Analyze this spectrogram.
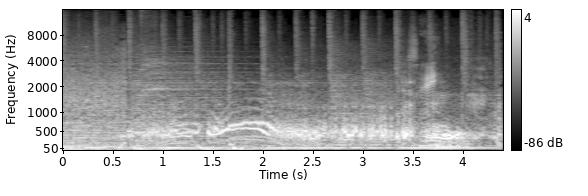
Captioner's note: creature roaring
